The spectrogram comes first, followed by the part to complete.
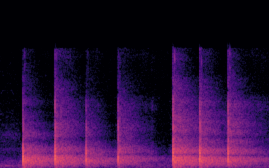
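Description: Chalk writing on a chalkboard: a quick, uneven series of sharp taps, each followed by a short scrape, as characters are written stroke by stroke.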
